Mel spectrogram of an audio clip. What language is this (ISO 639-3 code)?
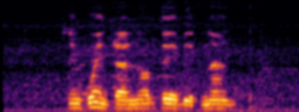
spa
